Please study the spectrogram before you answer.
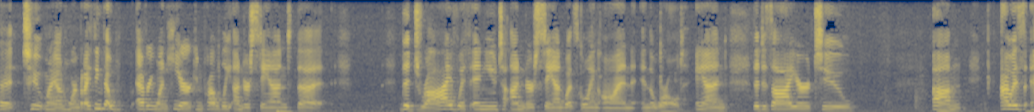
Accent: West Virginia, United States; So anyway, I grew up in West Virginia, and it's a struggle to stay and a guilt trip to leave

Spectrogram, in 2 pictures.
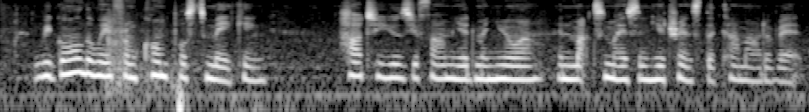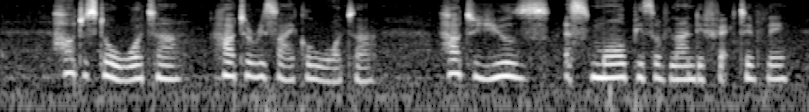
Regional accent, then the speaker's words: Rift Valley, Kenya; And that took me back home. I come from the Rift Valley, and I've gotten a lot from the women there, from the older people there.

